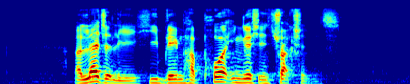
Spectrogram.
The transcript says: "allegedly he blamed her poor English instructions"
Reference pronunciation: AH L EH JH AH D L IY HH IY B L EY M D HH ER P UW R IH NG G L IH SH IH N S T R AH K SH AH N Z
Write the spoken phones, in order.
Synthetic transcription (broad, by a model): AH L EH JH AH D L IY HH IY B L EY M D HH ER P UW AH IH NG G L IH SH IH N S T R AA K SH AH N S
